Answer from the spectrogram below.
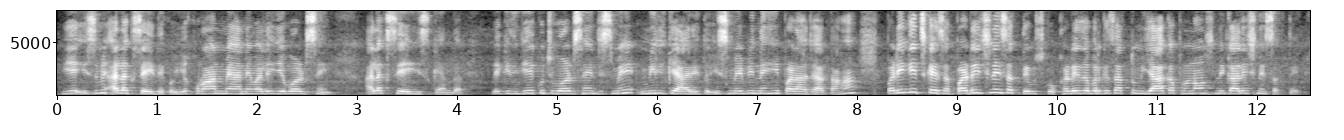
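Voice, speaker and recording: A woman teaching Quran reading in a patient, explanatory way, repeating words slowly and drawing them out. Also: on the high side, darkish tone, a little hiss or hum. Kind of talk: slow explanatory lesson.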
